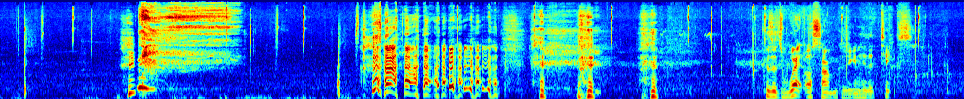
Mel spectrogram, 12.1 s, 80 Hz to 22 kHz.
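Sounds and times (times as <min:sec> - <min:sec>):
person laughing: 0:01.5 - 0:03.0, 0:04.5 - 0:08.3.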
